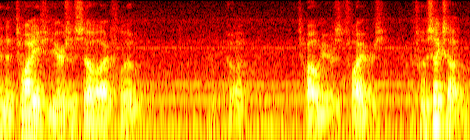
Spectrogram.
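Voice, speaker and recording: With an American accent, a man talks at a moderate pace with long, frequent pauses, amid noticeable background noise and audible room echo. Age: 80s+. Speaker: retired air force pilot, war veteran. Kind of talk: interview testimony. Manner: halting.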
